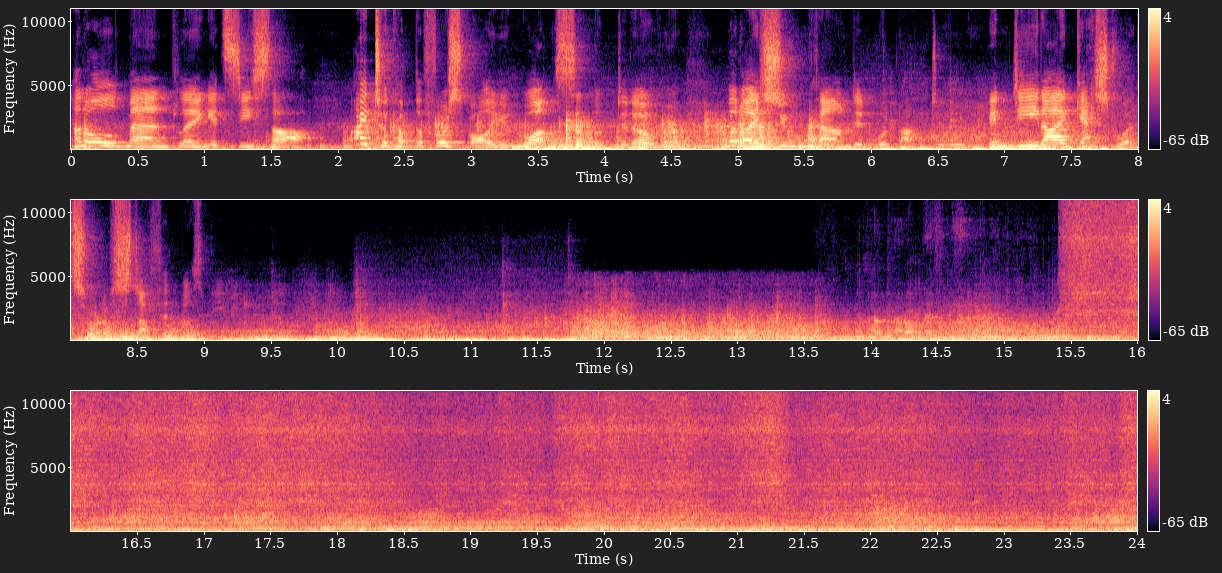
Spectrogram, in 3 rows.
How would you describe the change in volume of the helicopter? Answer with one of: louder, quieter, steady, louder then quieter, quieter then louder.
louder.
